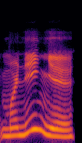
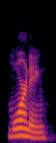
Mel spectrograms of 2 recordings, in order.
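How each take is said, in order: First: It is said with a French accent. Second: It is said with an English accent. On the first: The speaker calls it wrong. "Be careful not to say morning" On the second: The speaker calls it right.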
